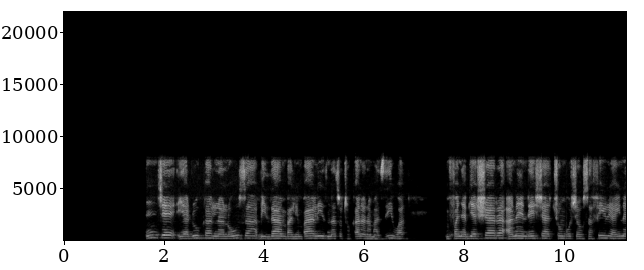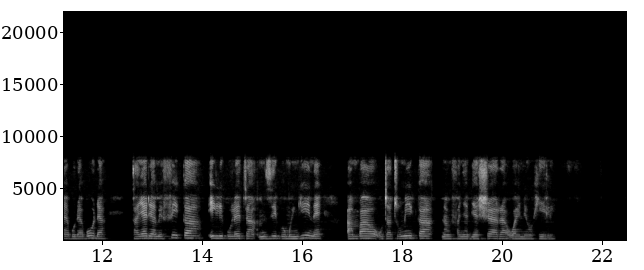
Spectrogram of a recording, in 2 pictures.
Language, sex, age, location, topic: Swahili, female, 36-49, Dar es Salaam, finance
